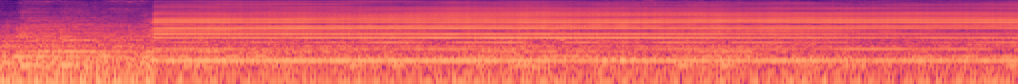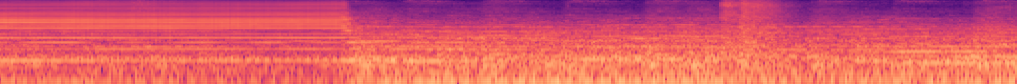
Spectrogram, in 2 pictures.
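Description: A ship's horn on the ferry gives one long, steady blast of about six seconds, starting about a second in and cutting off sharply, over a steady low rumble.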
